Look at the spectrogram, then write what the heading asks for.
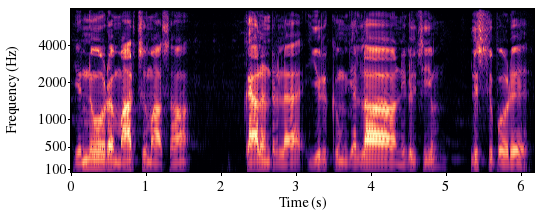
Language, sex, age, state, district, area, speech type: Tamil, male, 45-60, Tamil Nadu, Coimbatore, rural, read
